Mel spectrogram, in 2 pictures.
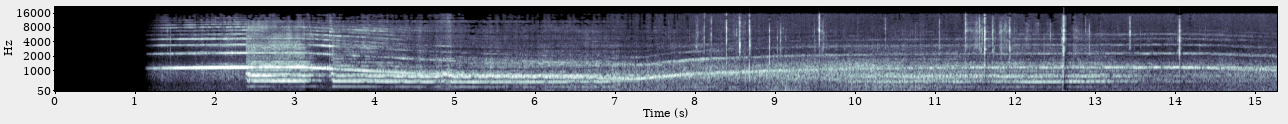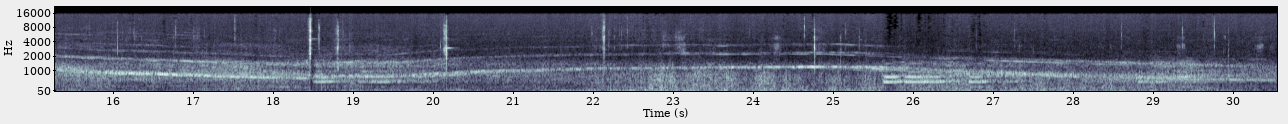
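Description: Fire engine siren wailing, sliding slowly up and down in pitch. Steady horn blasts sound over it about two seconds in and again near the end. It starts about a second in.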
